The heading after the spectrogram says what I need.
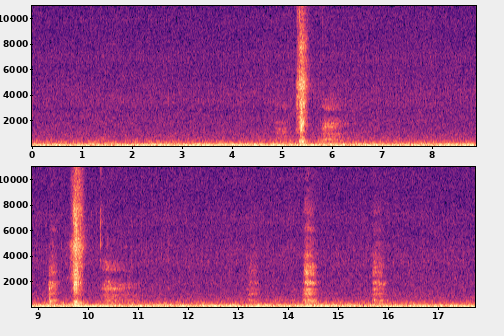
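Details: Messy sneezes with hitching and snorting, plus breathy nasal blowing over a low room hum. Traces of chhinkni (sneezing) powder are noted on the handkerchief.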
